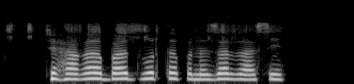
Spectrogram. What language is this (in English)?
Pashto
